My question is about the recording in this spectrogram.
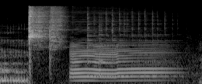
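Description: A short comic music sting: a brief crash about a third of a second in, then one held, steady note lasting about a second before it fades out.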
